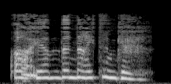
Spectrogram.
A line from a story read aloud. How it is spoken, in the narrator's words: screamed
